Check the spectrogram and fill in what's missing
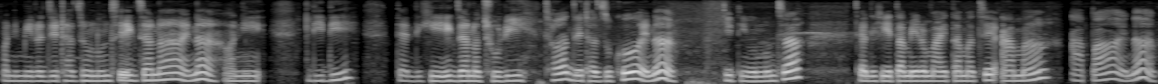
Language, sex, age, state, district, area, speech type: Nepali, female, 30-45, West Bengal, Kalimpong, rural, spontaneous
